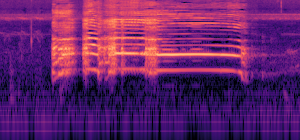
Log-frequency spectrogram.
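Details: A single rooster crow recorded near Branson, Missouri, close to Eureka Springs, Arkansas, with two clipped harsh syllables leading into a drawn-out level tone of more than a second that cuts off sharply, over a quiet low hum.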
